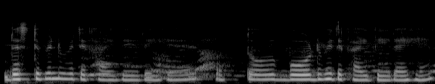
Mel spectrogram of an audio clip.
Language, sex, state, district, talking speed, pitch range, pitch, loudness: Hindi, female, Uttar Pradesh, Varanasi, 190 wpm, 210-235 Hz, 225 Hz, -31 LUFS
